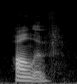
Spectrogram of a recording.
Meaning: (noun) A tree of species Olea europaea cultivated since ancient times in the Mediterranean for its fruit and the oil obtained from it
- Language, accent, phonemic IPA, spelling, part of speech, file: English, US, /ˈɑ.lɪv/, olive, noun / adjective, En-us-olive.ogg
